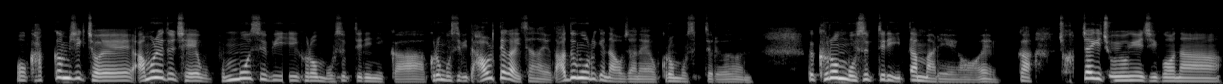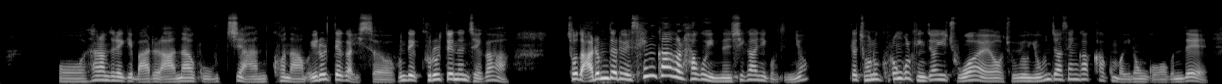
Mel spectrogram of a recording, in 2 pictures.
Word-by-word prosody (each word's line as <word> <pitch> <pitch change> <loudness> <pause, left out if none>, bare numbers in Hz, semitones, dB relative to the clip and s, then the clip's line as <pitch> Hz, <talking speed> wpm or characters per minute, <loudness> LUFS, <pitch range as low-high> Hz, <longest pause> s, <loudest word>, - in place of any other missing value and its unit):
어 195 0 -4
가끔씩 290 - +2
저의 180 -1 +1
아무래도 295 -2 +3
제 175 -5 -1
본 160 +4 -8
모습이 240 -8 -1 0.2
그런 175 -1 -2
모습들이니까 135 -6 -6
그런 220 +1 0
모습이 185 -2 -6
나올 280 - +1
때가 275 - +2
있잖아요. 135 -4 -8
나도 315 - +2
모르게 270 -9 +4
나오잖아요 125 -5 -5
그런 155 +6 -3
모습들은. 125 -3 -10 0.9
그니까 230 - -2
그런 295 +4 +7
모습들이 225 -2 +1
있단 205 -9 +1
말이에요. 120 -8 -5
예. 120 -4 -8 0.2
그니까 - - -2 0.3
조 - - -9
갑자기 285 -3 +3
조용해지거나 165 -6 -1 0.6
어 135 0 -7
사람들에게 185 -3 0
말을 130 -1 -2
안 125 +4 0
하고 145 -5 -2
웃지 140 - -3
않거나 130 +3 -3
뭐 - - -4
이럴 230 +6 +5
때가 220 -4 +1
있어요. 110 0 -6
근데 200 +3 +3
그럴 225 +3 +3
때는 235 -2 +3
제가 175 +5 -4 0.6
저 255 - +5
나름대로의 265 -2 +7
생각을 390 - +6
하고 255 -3 +2
있는 150 -4 +1
시간이거든요. 185 - -4 0.4
그러니까 220 - -1
저는 215 +3 0
그런 260 +6 0
걸 285 0 0
굉장히 215 +4 -1
좋아해요. 155 -4 0
조용히 150 +1 -2
혼자 230 +9 0
생각하고 235 -5 -5
막 125 - -5
이런 130 +1 -6
거. 115 0 -10
근데 135 +8 -2
180 Hz, 400 characters per minute, -23 LUFS, 140-230 Hz, 0.9 s, 그런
